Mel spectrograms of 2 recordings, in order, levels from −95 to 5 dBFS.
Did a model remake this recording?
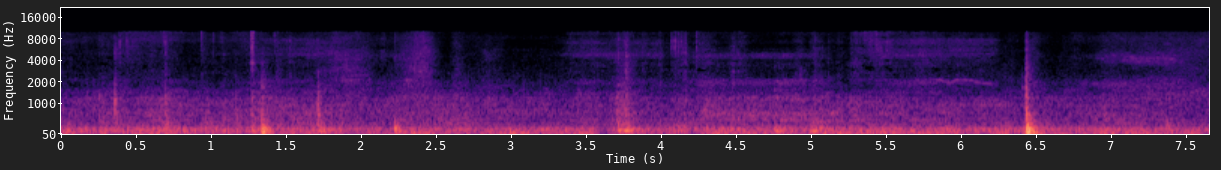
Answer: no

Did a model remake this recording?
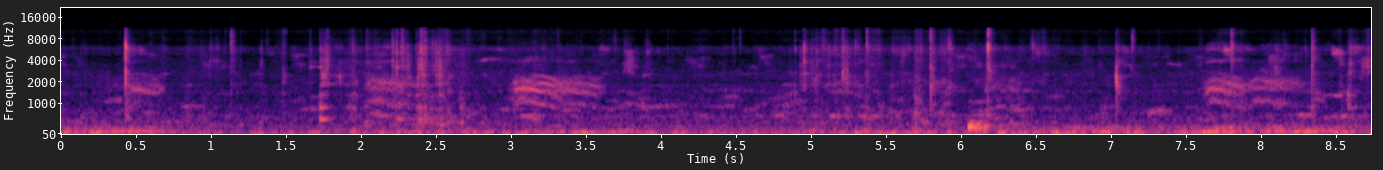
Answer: yes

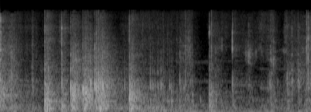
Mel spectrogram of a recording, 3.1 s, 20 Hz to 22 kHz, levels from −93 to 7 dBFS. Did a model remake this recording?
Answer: no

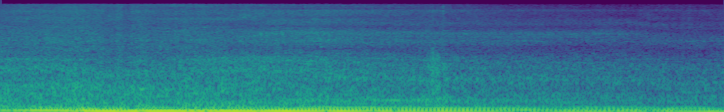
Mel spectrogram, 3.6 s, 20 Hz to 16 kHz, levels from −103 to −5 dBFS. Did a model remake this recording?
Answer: yes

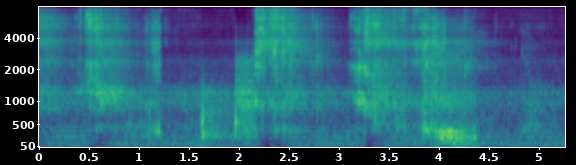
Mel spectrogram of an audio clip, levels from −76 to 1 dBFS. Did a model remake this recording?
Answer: yes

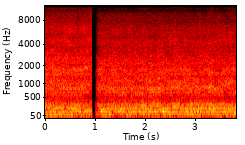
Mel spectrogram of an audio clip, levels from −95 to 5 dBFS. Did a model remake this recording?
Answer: yes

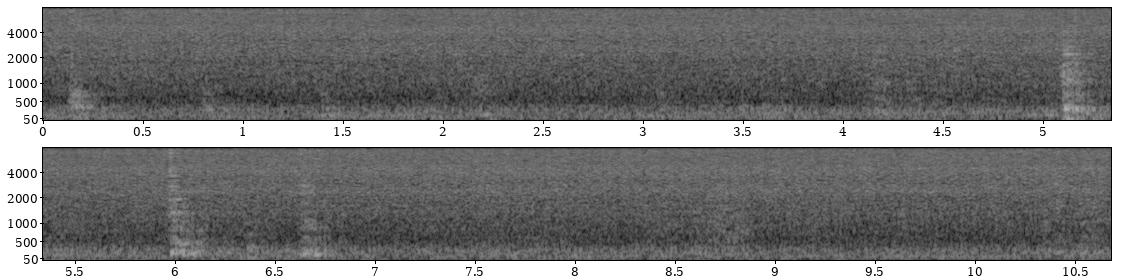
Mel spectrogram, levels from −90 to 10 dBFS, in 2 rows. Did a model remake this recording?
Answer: yes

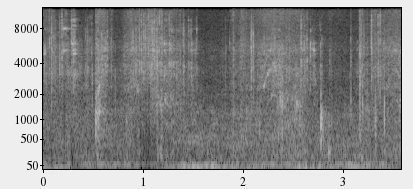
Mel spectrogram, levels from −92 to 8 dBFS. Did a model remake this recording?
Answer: yes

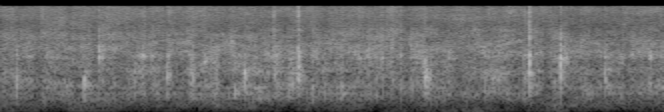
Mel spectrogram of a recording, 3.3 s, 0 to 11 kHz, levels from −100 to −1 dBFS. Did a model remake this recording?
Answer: yes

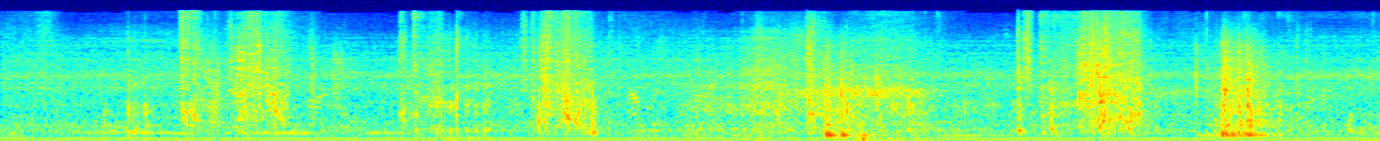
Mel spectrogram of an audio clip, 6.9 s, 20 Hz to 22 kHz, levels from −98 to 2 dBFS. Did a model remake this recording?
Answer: yes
